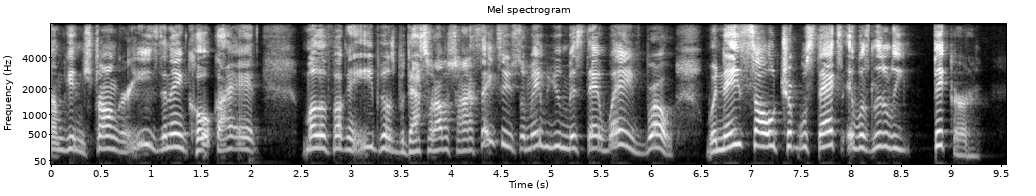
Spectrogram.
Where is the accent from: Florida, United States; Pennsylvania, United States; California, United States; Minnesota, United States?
Pennsylvania, United States; Philadelphia; I'm from North Philly, from the wet block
